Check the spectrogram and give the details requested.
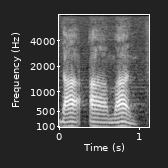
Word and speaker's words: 나아만: 근데 이 나만 장군이 나오는데 이 나만이란 뜻은 즐거움이라는 걸 갖고 있어요. 그래서 원래는 나만, 여기서 두 자지만 나아만, 그리고 발음하는 게 더 정확하다고 볼 수가 있어요.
